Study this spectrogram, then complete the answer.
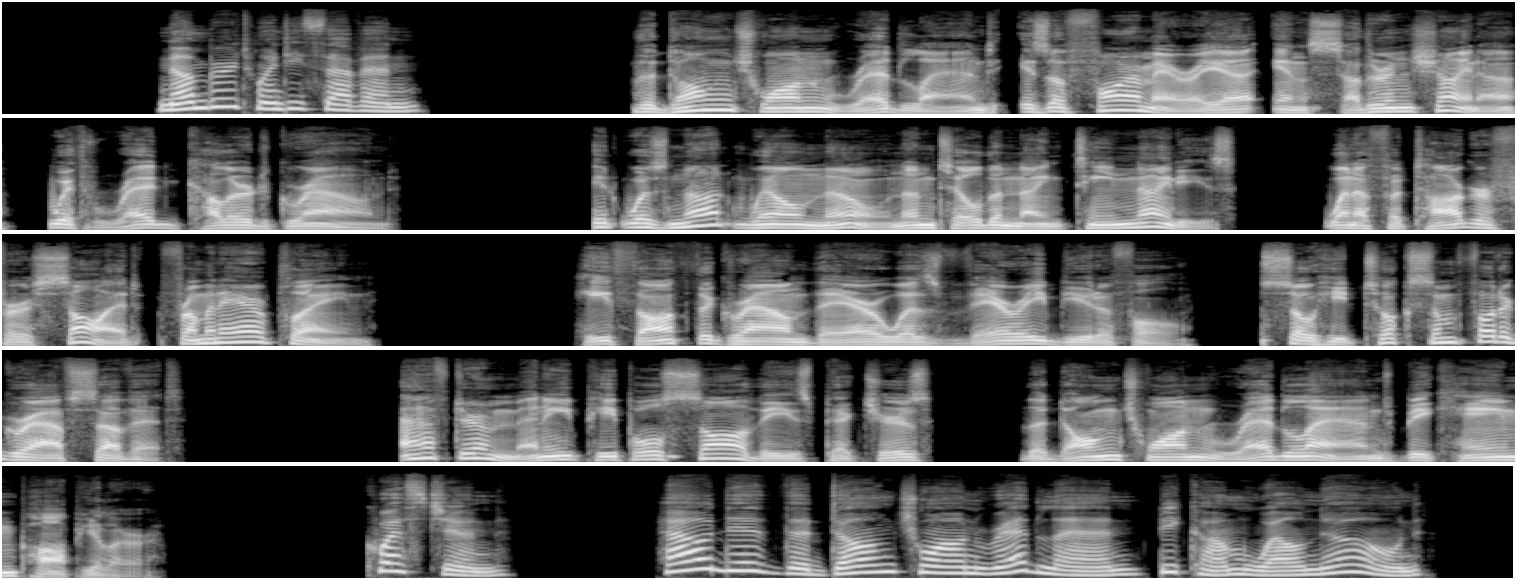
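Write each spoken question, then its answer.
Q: How did the Dongchuan Red Land become well known?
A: People saw a photographer's pictures of it taken from an airplane.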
